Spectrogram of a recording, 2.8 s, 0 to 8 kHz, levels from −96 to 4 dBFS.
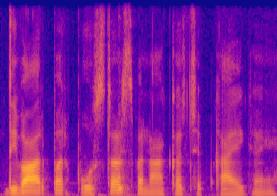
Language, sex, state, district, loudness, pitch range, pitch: Hindi, male, Himachal Pradesh, Shimla, -21 LUFS, 110-120 Hz, 110 Hz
